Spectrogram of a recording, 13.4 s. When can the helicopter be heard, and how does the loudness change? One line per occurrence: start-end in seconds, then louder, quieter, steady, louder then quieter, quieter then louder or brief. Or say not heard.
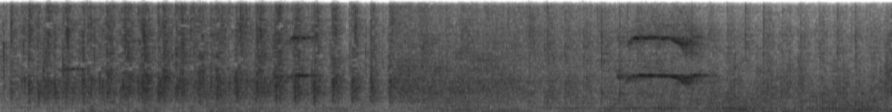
0.0-13.3 louder.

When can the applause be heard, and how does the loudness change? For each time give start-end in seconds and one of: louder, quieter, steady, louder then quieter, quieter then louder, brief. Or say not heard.
0.0-13.3 quieter.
